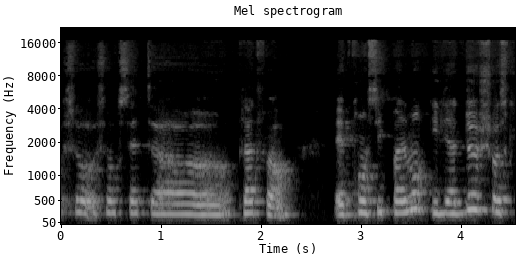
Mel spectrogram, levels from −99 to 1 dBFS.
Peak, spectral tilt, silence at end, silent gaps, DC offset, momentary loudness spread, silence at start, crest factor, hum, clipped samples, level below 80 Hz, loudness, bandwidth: -26 dBFS; -5.5 dB/octave; 0.05 s; none; under 0.1%; 7 LU; 0 s; 14 dB; none; under 0.1%; -88 dBFS; -42 LUFS; 17 kHz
